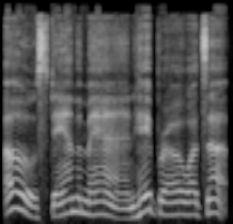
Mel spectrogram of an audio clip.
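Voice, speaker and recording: A woman's voice: on the low side, expressive, a little slow, no room sound, clean studio sound, pitched above the performer's own voice. A woman voicing a cocky, easygoing young male undercover vampire with slangy, swaggering talk in an audiobook. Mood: breezy bravado.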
